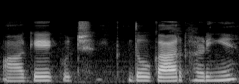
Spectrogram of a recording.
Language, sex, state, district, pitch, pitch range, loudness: Hindi, female, Madhya Pradesh, Bhopal, 180 Hz, 170-190 Hz, -19 LUFS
